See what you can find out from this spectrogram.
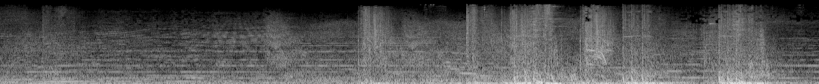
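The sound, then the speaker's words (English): Gunfire and explosive blasts as robot drones fire rockets in a video game: a steady din of shooting that builds into several loud, crashing bursts in the second half. “Alright, so robot drones are firing rockets at us?”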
